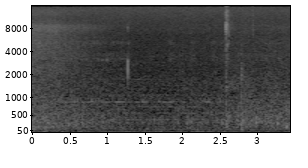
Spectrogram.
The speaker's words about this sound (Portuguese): Vamos pra praia. Vamos ver o mar. Vamos deixar a mar tocar o mar. Ouvir as ondas, catar umas conchinhas.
